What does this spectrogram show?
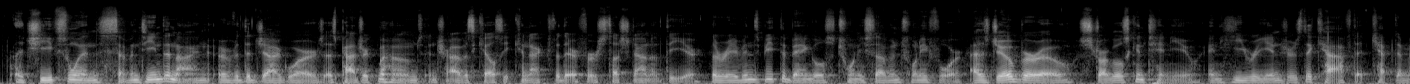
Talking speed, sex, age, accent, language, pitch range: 170 wpm, male, 20-39, American, English, 90-105 Hz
